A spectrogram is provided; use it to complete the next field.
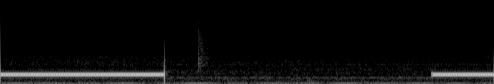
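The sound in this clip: A steady telephone dial tone hums, then is cut off by a sharp click. A quiet gap of a few seconds follows before the same continuous tone returns.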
